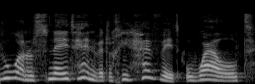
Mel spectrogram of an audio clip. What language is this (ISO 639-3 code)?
cym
